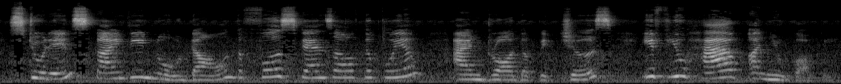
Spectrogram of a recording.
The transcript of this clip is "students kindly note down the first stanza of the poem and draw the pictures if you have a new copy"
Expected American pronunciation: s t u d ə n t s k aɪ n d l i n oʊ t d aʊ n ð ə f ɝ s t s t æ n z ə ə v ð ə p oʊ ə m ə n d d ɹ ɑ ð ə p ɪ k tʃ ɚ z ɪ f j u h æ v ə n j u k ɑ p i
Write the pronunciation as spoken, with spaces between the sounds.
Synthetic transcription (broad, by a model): s t u d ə n t s k aɪ n d l i n oʊ d aʊ n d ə f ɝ t s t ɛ n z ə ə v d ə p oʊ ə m ə n d d ɹ ɑ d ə p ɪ k tʃ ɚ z ɪ f j u h æ v ə n j u k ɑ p i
